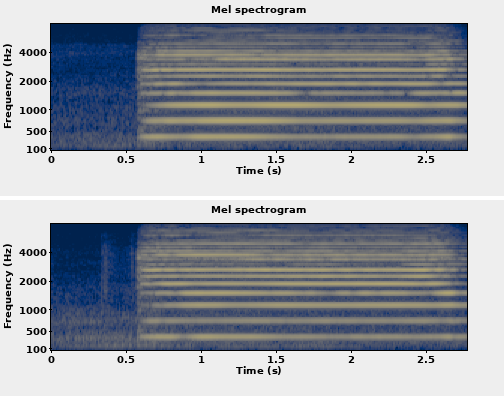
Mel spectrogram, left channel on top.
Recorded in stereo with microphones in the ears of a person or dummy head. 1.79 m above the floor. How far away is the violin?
About 0.6 m.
